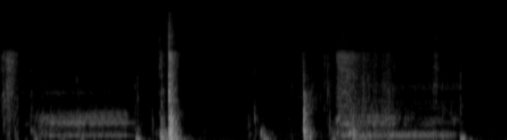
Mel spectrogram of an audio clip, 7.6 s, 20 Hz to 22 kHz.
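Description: A 2024 BMW X7 door shuts with a solid thunk, followed by a second firm close a couple of seconds later. Quieter tonal background sounds fill the gaps between the closes.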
